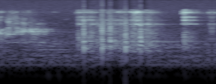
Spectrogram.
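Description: Bottles clinking against one another with short ringing knocks, a cluster of clinks in the second half, as a row of bottles is loaded onto a bottle-filling machine.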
